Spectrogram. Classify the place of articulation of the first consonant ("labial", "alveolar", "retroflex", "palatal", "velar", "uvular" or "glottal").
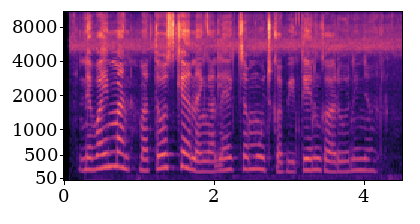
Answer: alveolar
